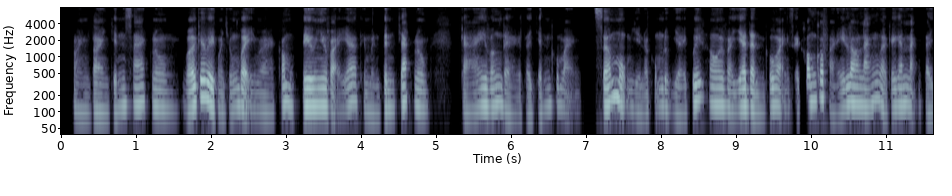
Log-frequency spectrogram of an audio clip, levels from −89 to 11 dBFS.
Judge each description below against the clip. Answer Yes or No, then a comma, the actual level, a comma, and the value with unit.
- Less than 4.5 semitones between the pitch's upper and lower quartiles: Yes, average, 4.0 semitones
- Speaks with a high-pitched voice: No, low, 125 Hz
